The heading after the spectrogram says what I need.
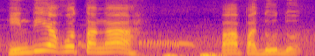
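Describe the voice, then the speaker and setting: A Filipino man reading a heartfelt confession letter as a radio storyteller, in an emotional, deliberate way with short phrases and pauses. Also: high-pitched, sing-song, fairly bright tone, a little hiss or hum. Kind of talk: dramatic scripted narration of a heartfelt confession letter.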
